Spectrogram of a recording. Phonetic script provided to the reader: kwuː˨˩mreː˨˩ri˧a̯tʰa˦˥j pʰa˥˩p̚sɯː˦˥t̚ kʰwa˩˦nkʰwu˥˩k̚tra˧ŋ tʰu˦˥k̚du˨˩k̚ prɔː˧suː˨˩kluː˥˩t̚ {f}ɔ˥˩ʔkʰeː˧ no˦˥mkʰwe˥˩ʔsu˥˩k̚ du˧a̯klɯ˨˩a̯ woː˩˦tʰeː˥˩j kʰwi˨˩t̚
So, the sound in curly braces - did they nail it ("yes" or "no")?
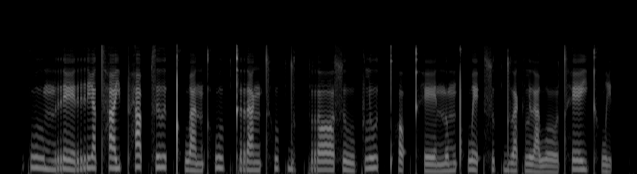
no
